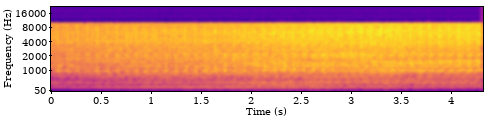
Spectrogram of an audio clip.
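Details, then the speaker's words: 1941 Ford pickup with a new engine, warmed up at idle: a steady light tick about three to four per second over an even idle, like one of the lifters; noisy lifter suspected, not confirmed. "it's like one of the lifters Nate's just in Bobby right when it's warmed up these are pretty bulletproof days engines"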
